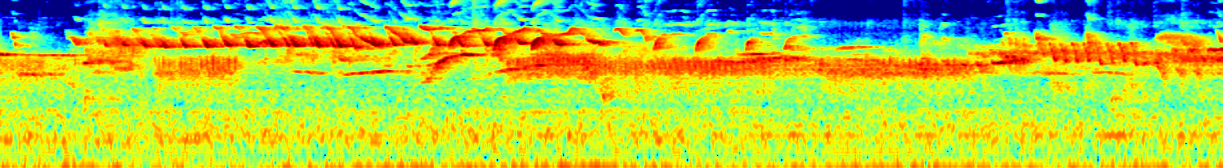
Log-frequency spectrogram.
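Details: Domestic canary singing indoors at home: a burst of rapid, sharp, very high repeated notes, then lower warbling rolls and twittering flourishes.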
